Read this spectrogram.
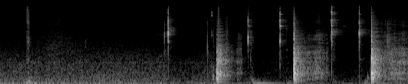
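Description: A utensil pokes into soft slime, making wet crackling sounds.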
